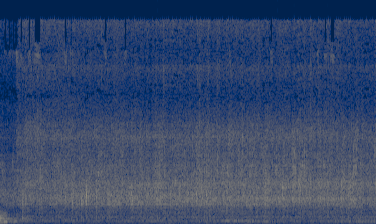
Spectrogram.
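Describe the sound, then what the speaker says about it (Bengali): Onion and spices fry in a pan over a low gas flame, a steady close hiss of sizzling oil with faint stirring that carries on evenly throughout, with no voices. "পেঁয়াজটা হালকা করে একদম গ্যাসটা লো করে আমি করব আমি মশলাটা এই পেঁয়াজটাও দিয়ে দেব"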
